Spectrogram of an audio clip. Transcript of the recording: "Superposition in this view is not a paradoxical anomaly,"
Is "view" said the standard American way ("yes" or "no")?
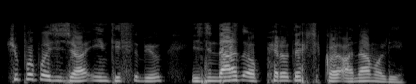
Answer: no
